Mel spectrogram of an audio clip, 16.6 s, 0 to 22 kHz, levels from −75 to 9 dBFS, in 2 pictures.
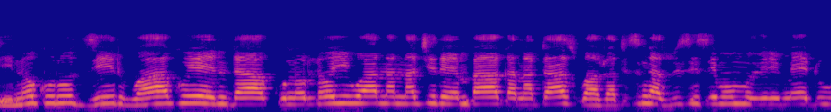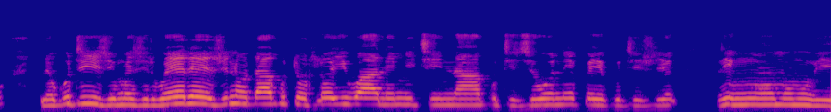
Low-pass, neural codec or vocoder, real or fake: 7.2 kHz; none; real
